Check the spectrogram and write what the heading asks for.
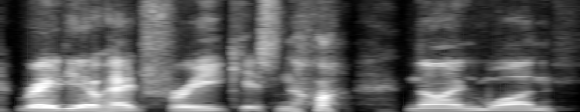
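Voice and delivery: laughing through the score; chuckling in disbelief. Real, not acted.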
